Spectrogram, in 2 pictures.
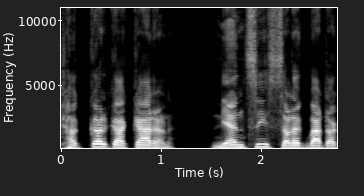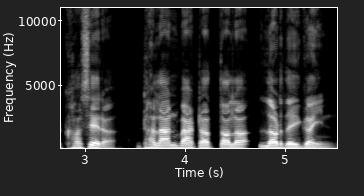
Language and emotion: Nepali, neutral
